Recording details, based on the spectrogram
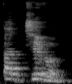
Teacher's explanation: ता के बाद सा आएगा तो ता चा में और सा छा में परिवर्तित हो जाता है।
